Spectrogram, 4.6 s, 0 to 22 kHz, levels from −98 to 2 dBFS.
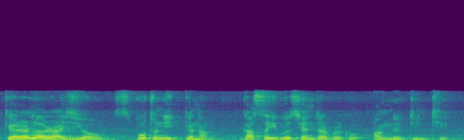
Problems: none marked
